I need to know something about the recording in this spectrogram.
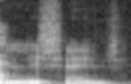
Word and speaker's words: Lichand: Tá bom, eu perguntei aqui pro Guilherme, é Lichand? Ele não, Lichand. É isso, né? Lixande. Lixande, isso. Lixande. Eu falei, poxa vida, mas o D se pronuncia.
